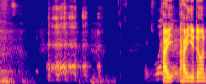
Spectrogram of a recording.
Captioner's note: laughing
